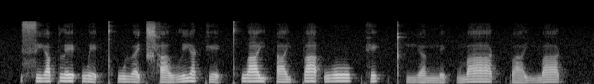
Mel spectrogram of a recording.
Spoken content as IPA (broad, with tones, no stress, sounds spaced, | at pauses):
s i˦˥ a̯ p l e˥˩ ʔ w e˨˩ ʔ kʰ w ɯ˨˩ a̯ t͡ɕʰ a˩˦ w l i˥˩ a̯ k e˨˩ ʔ kʰ w a˥˩ j ʔ a˧ j p a˥˩ ʔ w oː˥˩ k̚ h e˥˩ k̚ pʰ i˧ a̯ n e˨˩ k̚ m aː˥˩ k̚ p a˩˦ j m a˥˩ k̚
